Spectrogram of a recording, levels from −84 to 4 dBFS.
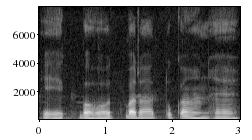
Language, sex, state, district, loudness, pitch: Hindi, male, Bihar, West Champaran, -19 LUFS, 125 Hz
